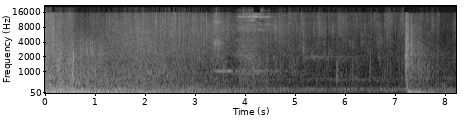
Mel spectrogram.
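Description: A Confringo blast spell in Hogwarts Legacy sets off a big rumbling explosion that slowly fades, then a second sharp thump lands near the end.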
